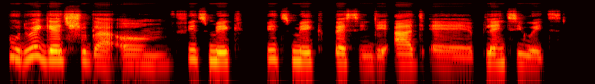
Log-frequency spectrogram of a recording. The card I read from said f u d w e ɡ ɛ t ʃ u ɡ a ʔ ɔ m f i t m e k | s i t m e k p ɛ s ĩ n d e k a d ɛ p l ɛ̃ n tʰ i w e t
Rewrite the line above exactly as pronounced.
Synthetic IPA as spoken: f u d w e ɡ ɛ t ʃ u ɡ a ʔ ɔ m f i t m e k | f i t m e k p ɛ s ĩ n d e ʔ a d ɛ p l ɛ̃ n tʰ i w e t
